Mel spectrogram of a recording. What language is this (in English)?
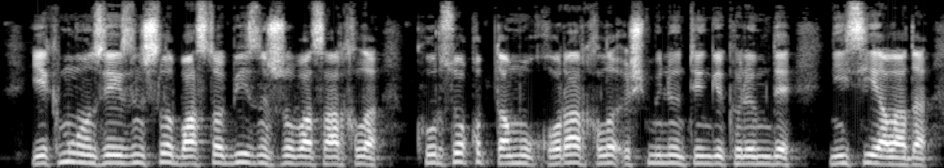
Kazakh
